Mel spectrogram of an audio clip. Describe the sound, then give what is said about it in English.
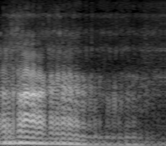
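A man lets out a single rough, throaty vocal growl lasting about a second, fairly loud, voicing a singer's signature growl with no other sounds around it. “But I used to really be able to do that growl perfect.”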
